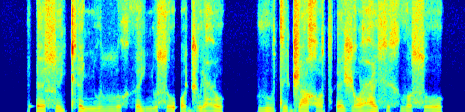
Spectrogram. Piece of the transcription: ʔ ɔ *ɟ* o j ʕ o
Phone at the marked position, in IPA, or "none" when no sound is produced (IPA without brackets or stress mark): d͡ʒ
